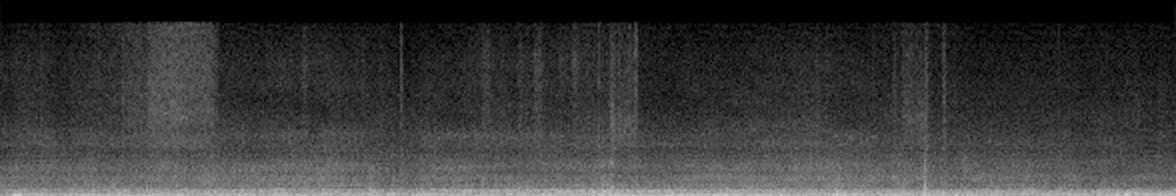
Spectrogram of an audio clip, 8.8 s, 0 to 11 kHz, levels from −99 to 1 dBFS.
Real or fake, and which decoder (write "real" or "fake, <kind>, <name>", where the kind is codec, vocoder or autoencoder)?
fake, codec, SNAC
